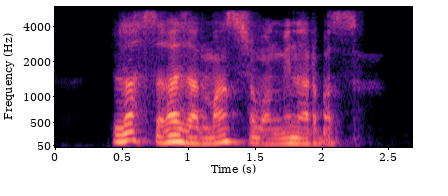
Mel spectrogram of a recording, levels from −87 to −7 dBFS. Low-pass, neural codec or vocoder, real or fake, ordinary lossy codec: 5.4 kHz; codec, 16 kHz, 0.9 kbps, LongCat-Audio-Codec; fake; AAC, 32 kbps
